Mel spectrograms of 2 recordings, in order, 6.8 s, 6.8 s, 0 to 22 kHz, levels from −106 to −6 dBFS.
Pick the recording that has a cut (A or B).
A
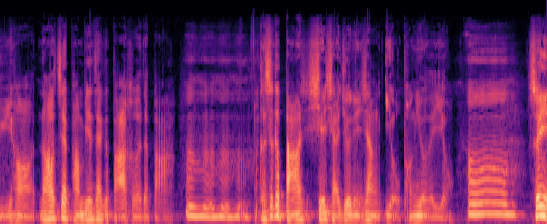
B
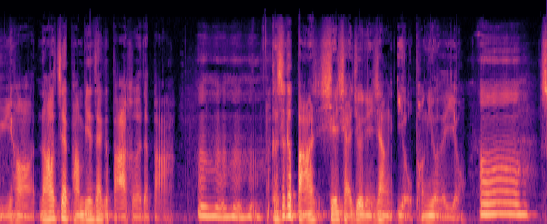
A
